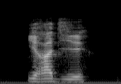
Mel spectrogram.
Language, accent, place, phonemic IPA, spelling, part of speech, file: French, France, Lyon, /i.ʁa.dje/, irradier, verb, LL-Q150 (fra)-irradier.wav
- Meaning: to irradiate (sterilyse)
